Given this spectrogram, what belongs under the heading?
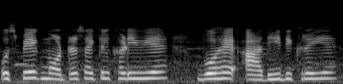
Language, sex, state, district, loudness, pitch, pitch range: Hindi, female, Uttar Pradesh, Lalitpur, -17 LUFS, 265 Hz, 250-275 Hz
